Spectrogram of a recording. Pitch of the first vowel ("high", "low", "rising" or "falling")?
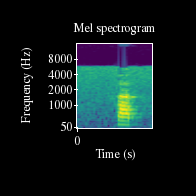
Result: low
